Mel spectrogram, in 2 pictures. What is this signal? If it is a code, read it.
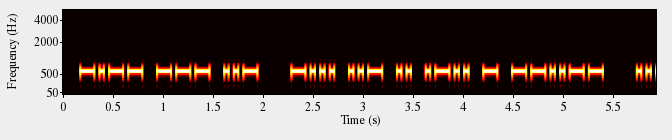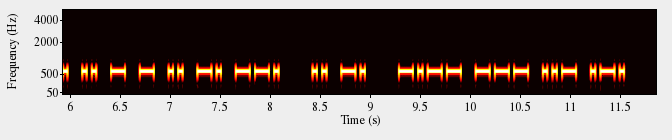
Morse code, heard as a keyed tone, about 25 wpm, 600 Hz. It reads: YOU BUILT, SITTING IN YOUR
